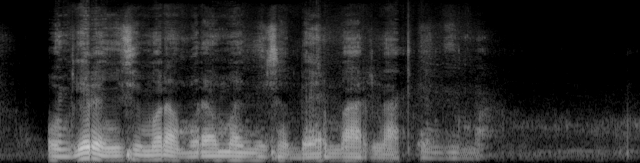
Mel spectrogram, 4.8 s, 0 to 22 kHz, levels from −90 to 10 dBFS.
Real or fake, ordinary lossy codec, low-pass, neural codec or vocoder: fake; none; none; codec, 44.1 kHz, 3.4 kbps, Pupu-Codec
